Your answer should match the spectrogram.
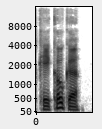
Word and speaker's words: Kekoka: Uh, his name is Kekoka Crawford. It's spelled a slightly different way, but he pronounces Kekoka.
